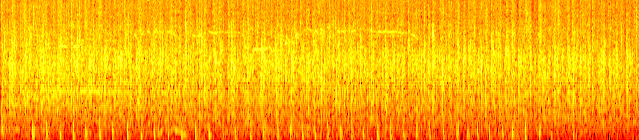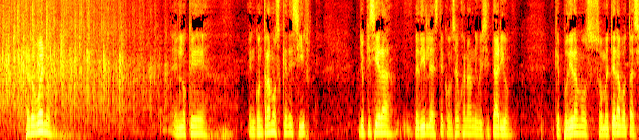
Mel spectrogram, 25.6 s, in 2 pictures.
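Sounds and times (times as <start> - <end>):
audience applause: 0.0 - 16.2
speech: 13.3 - 14.0, 16.3 - 17.0, 17.8 - 19.0, 20.0 - 23.1, 23.9 - 25.5.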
